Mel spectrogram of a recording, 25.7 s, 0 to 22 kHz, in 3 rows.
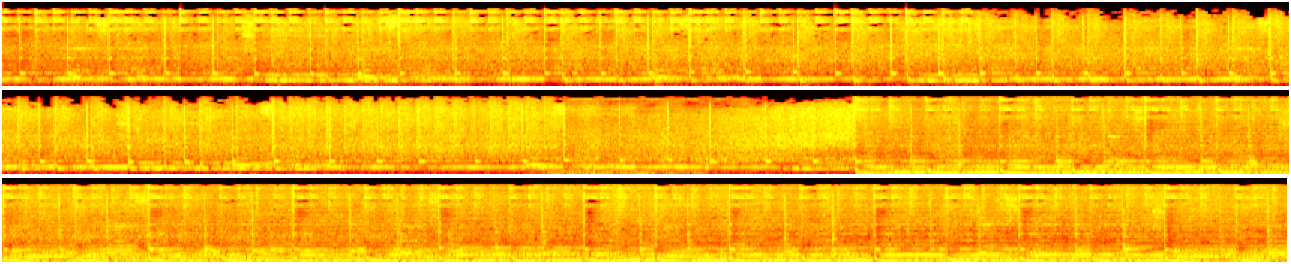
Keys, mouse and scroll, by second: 7.0 click, 7.7 shift+d, 14.5 Up, 15.1 Left, 15.9 Up, 16.5 click, 17.3-20.2 drag, 24.3 click, 25.4-25.7 drag.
